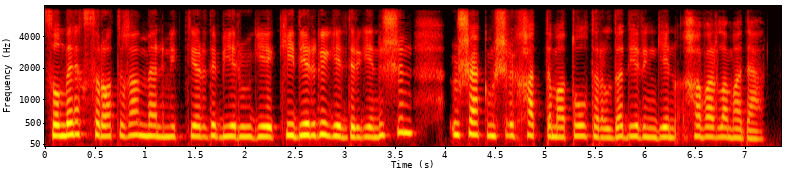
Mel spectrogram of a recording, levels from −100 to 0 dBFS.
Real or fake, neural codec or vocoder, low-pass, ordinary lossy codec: fake; codec, 16 kHz, 0.8 kbps, ZipCodec; 7.2 kHz; none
